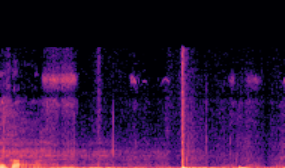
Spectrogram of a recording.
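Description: A single sharp knock about one and a half seconds in, from a badminton shoe planting on the court floor as the player steps, over quiet shuffling of feet.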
